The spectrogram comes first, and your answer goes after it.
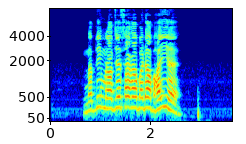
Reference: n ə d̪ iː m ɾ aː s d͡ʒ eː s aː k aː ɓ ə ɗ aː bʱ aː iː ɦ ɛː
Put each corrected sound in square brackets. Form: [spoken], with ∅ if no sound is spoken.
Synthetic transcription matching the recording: n ə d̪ iː m ɾ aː [∅] d͡ʒ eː s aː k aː ɓ ə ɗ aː bʱ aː iː ɦ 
